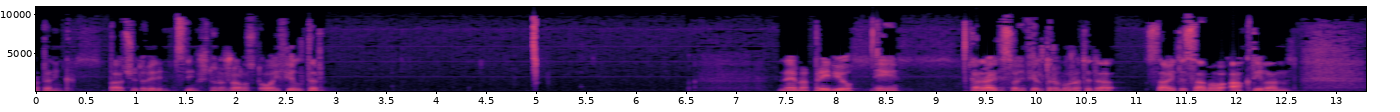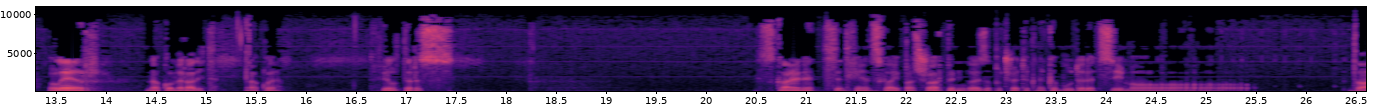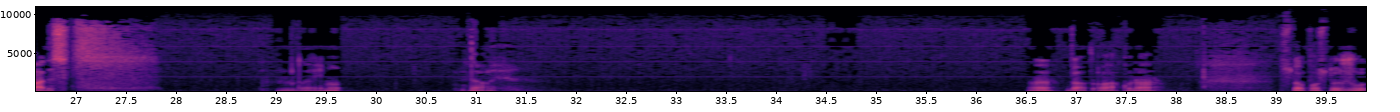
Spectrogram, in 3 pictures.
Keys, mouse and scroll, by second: 3.6 click, 5.0-6.1 drag, 14.8 click, 21.6 click, 23.1 click, 24.2-27.0 drag, 27.3 click, 31.0 click, 34.6-35.2 ctrl+scroll down 2, 37.1-37.7 ctrl+scroll up 2.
